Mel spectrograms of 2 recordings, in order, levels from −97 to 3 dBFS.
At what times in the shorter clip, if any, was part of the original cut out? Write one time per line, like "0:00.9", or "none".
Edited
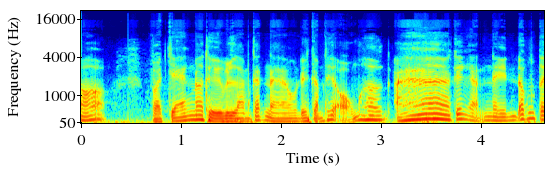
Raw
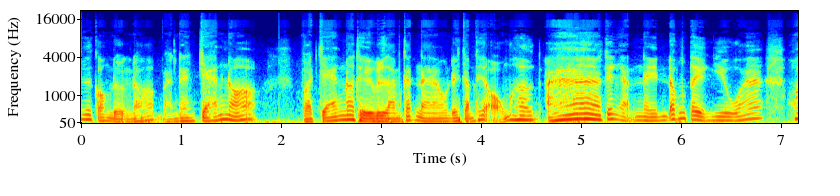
none

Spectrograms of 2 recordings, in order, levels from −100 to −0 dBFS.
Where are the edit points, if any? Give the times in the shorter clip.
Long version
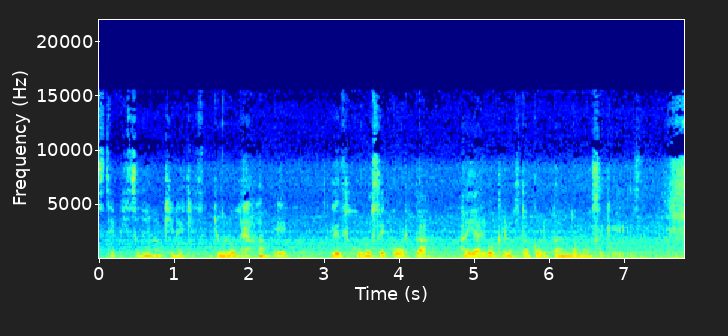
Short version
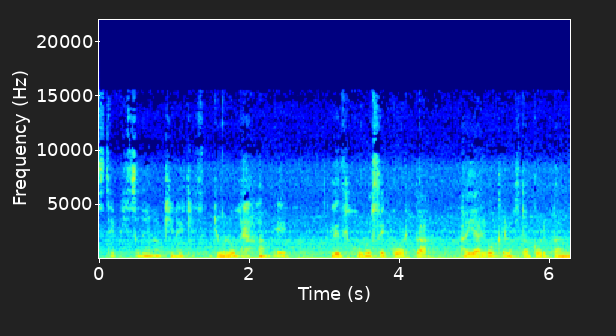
none

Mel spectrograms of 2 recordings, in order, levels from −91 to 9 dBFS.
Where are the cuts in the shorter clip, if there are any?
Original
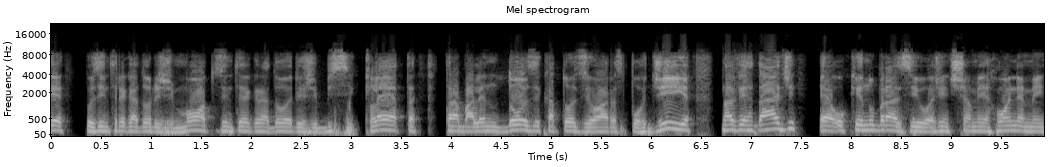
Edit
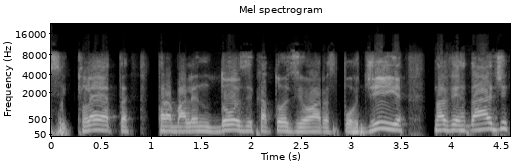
none

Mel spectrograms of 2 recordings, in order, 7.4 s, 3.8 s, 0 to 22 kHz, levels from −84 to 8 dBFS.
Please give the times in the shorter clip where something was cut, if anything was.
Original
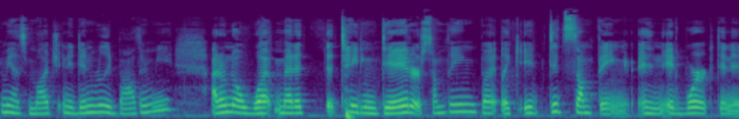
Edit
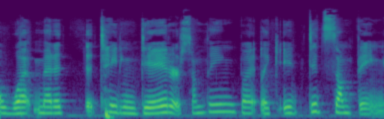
none

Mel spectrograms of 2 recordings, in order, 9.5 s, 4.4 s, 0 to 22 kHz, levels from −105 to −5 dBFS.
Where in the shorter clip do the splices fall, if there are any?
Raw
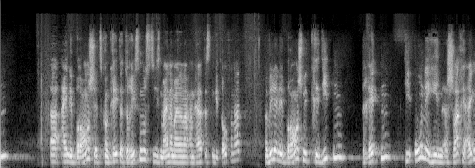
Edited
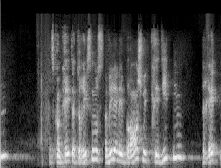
0:01.0
0:02.0

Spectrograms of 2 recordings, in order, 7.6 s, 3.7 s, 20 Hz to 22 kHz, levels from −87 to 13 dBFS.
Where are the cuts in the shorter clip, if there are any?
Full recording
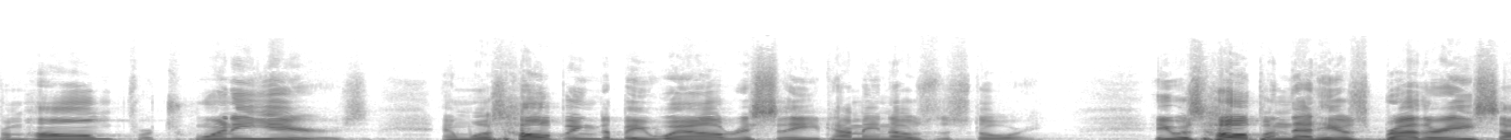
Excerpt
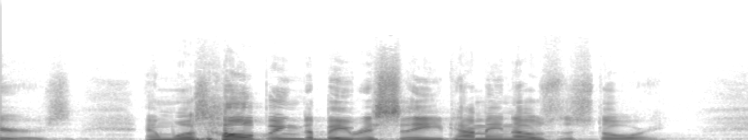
0:01.8

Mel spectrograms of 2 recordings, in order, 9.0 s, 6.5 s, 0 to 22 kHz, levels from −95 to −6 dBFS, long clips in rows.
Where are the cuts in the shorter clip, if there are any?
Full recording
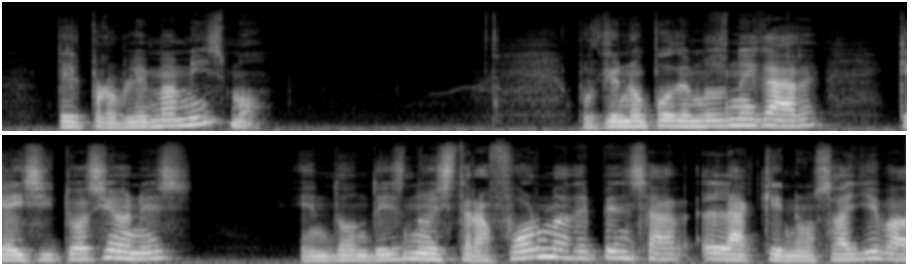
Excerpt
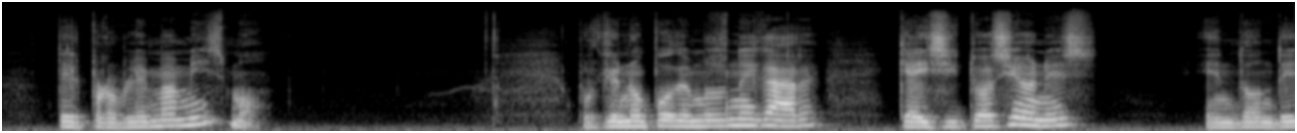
none

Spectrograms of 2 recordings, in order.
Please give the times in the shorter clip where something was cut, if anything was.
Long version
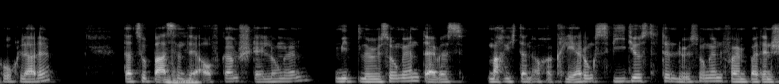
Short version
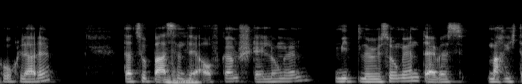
none

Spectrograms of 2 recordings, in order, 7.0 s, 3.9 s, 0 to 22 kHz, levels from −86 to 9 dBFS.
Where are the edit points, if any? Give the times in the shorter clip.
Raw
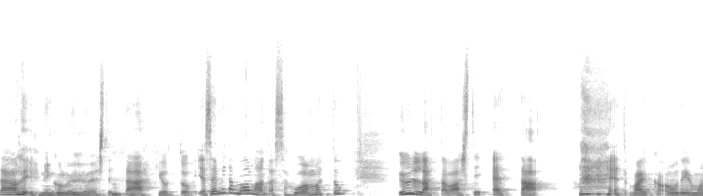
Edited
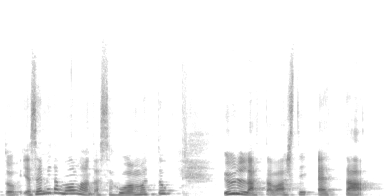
none

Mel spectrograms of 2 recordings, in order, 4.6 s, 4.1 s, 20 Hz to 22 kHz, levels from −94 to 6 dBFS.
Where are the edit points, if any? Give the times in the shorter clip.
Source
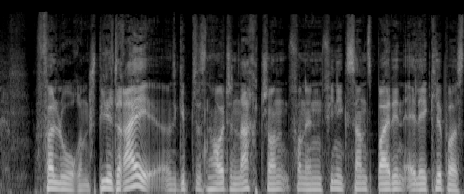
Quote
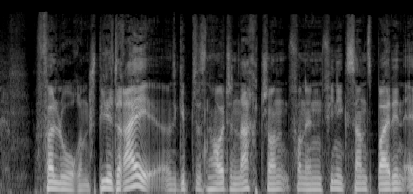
none

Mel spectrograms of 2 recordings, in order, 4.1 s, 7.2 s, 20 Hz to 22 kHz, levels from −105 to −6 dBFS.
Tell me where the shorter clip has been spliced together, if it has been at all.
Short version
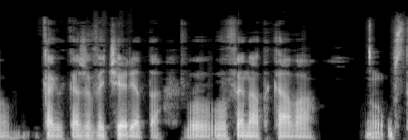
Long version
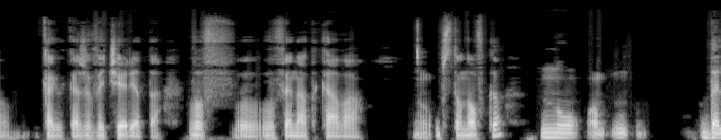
0:01.8

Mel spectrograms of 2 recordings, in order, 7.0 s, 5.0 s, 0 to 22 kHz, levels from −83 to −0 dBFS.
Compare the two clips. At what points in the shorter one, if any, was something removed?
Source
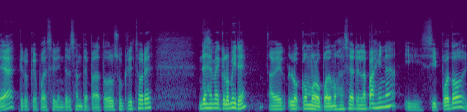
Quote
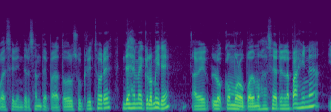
0:01.8

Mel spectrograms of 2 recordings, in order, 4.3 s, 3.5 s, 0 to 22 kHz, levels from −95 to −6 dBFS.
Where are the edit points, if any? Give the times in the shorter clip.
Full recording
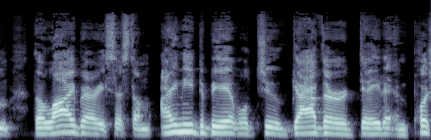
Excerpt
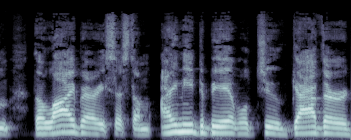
none

